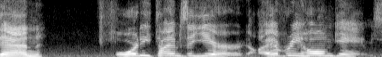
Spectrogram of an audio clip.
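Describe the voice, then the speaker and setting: Speaking with a French-Canadian accent, a man keeps his intonation fairly even. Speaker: former hockey player and TV hockey analyst. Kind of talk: interview. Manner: fast.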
